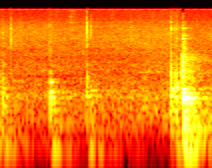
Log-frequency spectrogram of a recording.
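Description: A pause in a man's talk: low, steady background noise with a brief murmur from him about half a second in and a faint click just under a second in. His speech resumes near the end.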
